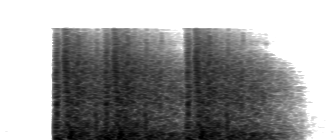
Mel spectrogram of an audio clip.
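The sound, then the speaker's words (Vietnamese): A loud explosion blows out a glass floor high on a skyscraper. It erupts abruptly into a dense roaring blast, a second burst hits partway through, and the roar then fades out over about two and a half seconds. “Xa xa đột nhiên truyền đến một tiếng nổ lớn”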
